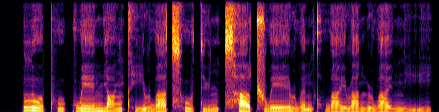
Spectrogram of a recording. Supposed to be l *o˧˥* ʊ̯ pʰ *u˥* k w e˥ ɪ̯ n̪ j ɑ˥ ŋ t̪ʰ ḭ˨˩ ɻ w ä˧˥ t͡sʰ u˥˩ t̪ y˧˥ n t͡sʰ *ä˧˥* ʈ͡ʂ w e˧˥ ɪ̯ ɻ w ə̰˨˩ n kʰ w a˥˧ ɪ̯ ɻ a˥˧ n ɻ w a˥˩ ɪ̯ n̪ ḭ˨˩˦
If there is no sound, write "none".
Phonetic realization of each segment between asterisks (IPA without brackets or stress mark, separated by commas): o˥˩, u˧˥, ä˥˩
